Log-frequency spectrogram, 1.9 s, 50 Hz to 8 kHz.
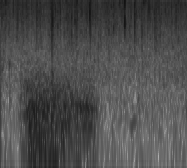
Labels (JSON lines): {"label": "biophony, growl", "recorder": "SoundTrap 500"}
